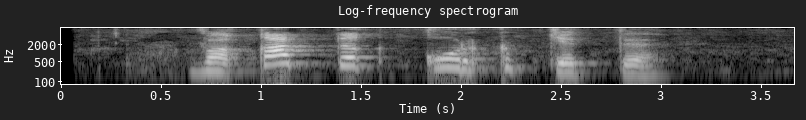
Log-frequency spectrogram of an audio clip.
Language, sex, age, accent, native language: Uzbek, female, 25-34, Navoiy, Uzbek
